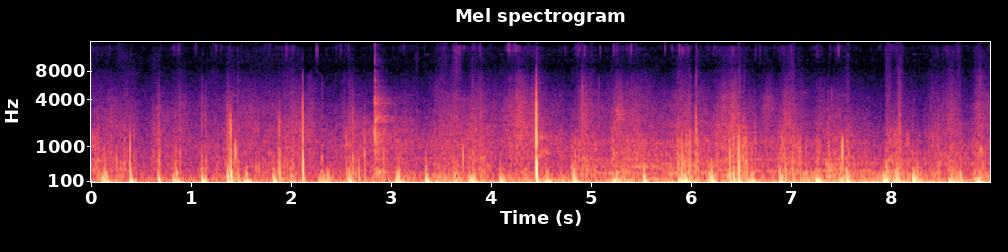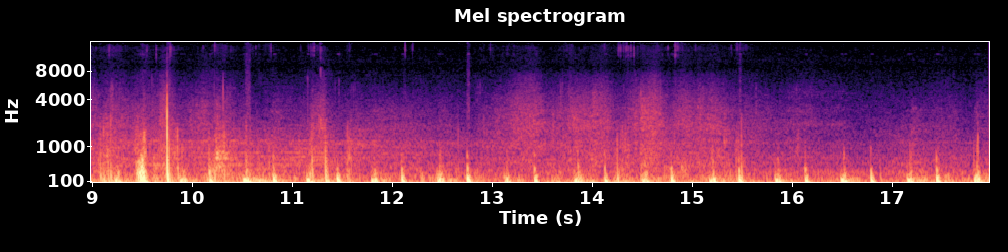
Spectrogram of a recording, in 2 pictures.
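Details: Heart sounds recorded while the person tidies a room, ASMR, stated to include arrhythmia; low thumps near 90 a minute with uneven spacing between beats, some rattling room noise. Irregular heart rhythm.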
